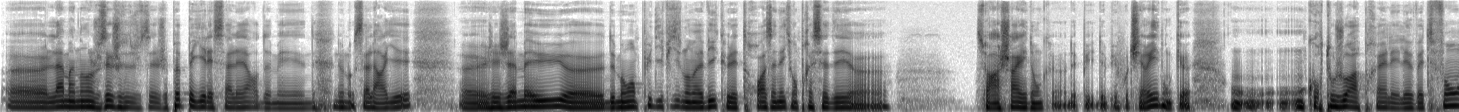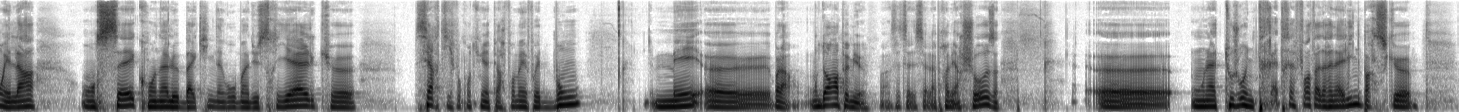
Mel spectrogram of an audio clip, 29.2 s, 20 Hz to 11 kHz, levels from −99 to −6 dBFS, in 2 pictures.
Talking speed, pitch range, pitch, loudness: 215 wpm, 115-135 Hz, 120 Hz, -16 LUFS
